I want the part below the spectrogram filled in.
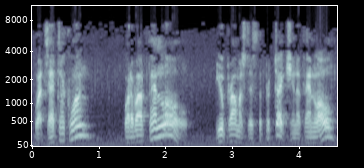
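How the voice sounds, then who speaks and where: A man's voice: on the low side, huge pitch swings, moderate pace, gravelly, husky, heavily acted. A man playing a concerned, earnest expedition doctor in a 1940s radio drama. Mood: alarmed. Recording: muffled vintage 1940s radio recording.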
